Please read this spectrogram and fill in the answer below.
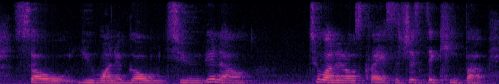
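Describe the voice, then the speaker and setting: Medium pitch from a woman at a moderate pace, with audible room echo. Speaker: fitness instructor. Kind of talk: interview. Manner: casual, conversational.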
